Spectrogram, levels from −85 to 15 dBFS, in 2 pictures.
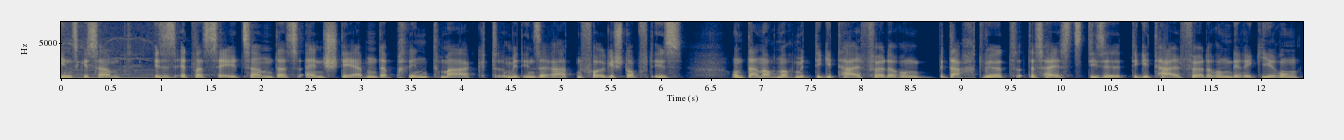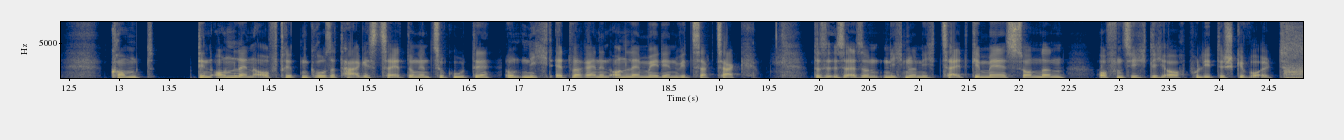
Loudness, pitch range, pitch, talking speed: -20 LUFS, 135-155 Hz, 145 Hz, 130 wpm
